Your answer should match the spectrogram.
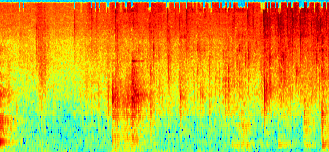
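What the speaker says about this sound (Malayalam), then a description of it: "പച്ചമുളക് ഇട്ട് കൊടുക്കുക" Green chillies tossed into hot oil with mustard seeds and shallots for an anchovy pumpkin curry, producing a close, bursting sizzle that swells after a quiet start, with light clinks of a utensil against the pan.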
